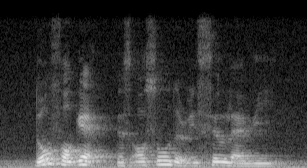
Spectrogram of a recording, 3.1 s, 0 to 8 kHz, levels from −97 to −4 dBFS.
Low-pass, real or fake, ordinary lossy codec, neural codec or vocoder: 7.2 kHz; real; none; none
